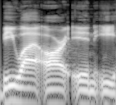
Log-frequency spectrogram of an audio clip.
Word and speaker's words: Byrne: B Y R N E. How do you pronounce that? Byrne grants.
